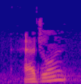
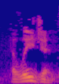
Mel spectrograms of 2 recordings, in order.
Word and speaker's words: Allegiant: you are booking travel through agilent i i i can't how do you say that john allegiant thank you mess up their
